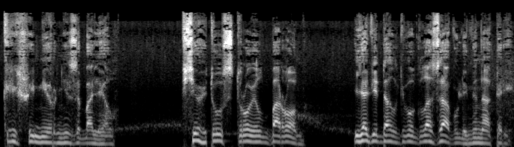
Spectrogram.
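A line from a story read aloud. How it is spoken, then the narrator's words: Glum, forced calm. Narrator (Russian): уныло ответил Тим и, стараясь говорить спокойным голосом, добавил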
